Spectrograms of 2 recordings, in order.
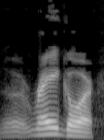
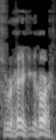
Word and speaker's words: Rhaegar: whether it's jefferson whether it's judy whether it's rhaegor uh i've never pronounced it that way targaryen yes rhaegar targaryen but it can happen quick is my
